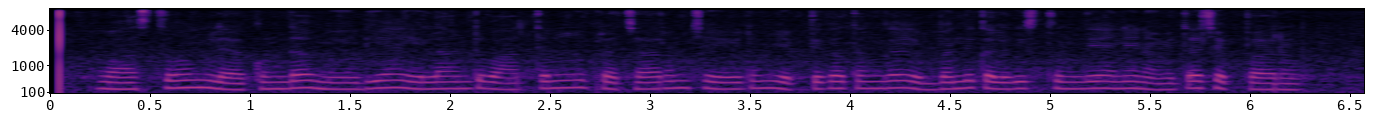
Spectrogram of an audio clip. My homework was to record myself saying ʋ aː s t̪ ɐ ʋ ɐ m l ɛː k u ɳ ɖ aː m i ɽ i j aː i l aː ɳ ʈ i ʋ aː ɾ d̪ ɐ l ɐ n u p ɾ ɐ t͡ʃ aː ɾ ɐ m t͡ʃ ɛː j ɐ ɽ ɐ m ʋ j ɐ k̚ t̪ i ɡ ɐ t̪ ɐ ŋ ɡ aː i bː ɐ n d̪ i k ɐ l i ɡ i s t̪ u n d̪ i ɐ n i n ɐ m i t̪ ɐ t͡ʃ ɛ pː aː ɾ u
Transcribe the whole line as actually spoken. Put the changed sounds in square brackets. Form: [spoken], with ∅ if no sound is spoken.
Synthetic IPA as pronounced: ʋ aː s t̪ ɐ ʋ ɐ m l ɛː k u ɳ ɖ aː m [iː] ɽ i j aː i l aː ɳ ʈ i ʋ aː ɾ [t̪] ɐ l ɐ n u p ɾ ɐ t͡ʃ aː ɾ ɐ m t͡ʃ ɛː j ɐ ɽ ɐ m ʋ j ɐ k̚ t̪ i ɡ ɐ t̪ ɐ ŋ ɡ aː i bː ɐ n d̪ i k ɐ l i ɡ i s t̪ u n d̪ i ɐ n i n ɐ m i t̪ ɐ t͡ʃ ɛ pː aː ɾ u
